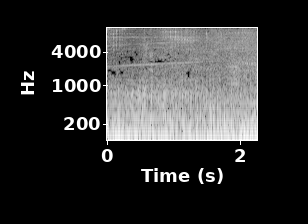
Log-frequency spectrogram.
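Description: Deep, steady rumbling drone of a cinematic intro sound effect, with a faint thin high tone slowly rising above it.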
